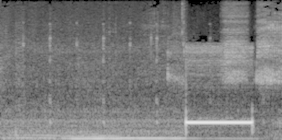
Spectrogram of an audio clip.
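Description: Telephone ringback tone from a phone on loudspeaker: one steady, mid-pitched beep about a second long near the end, part of a ringing cycle of a beep every few seconds, meaning the called phone is ringing and has not been answered. A low rumble from the car cabin runs beneath it.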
